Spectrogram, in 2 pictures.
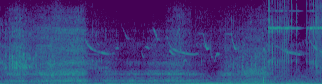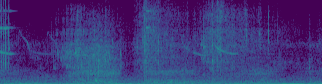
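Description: Small birds calling with short, repeated downward-sliding high notes, over a steady low rumble and a few brief rustles.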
